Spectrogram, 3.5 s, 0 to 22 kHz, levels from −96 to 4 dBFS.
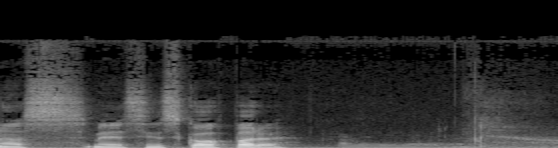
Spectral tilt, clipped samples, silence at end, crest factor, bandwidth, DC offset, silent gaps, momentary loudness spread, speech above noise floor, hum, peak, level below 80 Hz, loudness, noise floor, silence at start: -6 dB/octave; under 0.1%; 0 s; 18 dB; 16.5 kHz; under 0.1%; none; 25 LU; 22 dB; 50 Hz at -45 dBFS; -4 dBFS; -36 dBFS; -20 LUFS; -42 dBFS; 0 s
